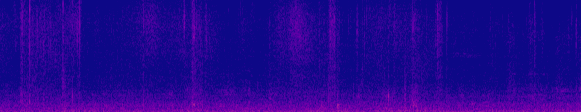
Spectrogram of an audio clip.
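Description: Footsteps of a person and a dog walking on wood-chip mulch, light irregular crunches over steady outdoor background noise.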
